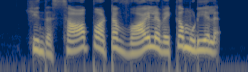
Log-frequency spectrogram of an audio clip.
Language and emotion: Tamil, angry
